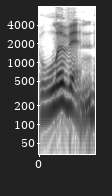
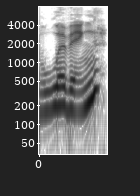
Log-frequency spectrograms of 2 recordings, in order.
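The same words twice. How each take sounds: First: The final g sound is dropped. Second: The final g sound is pronounced.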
